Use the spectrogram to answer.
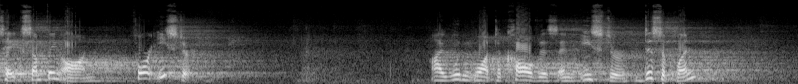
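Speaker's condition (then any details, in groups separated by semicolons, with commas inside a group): No condition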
